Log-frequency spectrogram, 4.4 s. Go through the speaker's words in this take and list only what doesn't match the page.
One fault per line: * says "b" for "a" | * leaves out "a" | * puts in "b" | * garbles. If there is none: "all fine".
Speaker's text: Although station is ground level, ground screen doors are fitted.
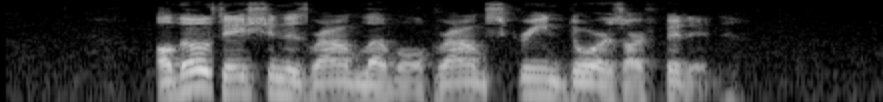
all fine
